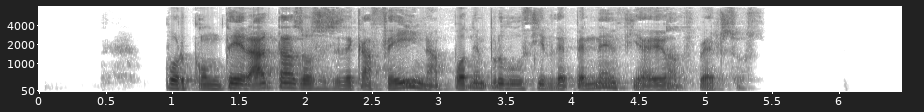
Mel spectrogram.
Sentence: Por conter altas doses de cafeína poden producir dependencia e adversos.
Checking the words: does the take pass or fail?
pass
